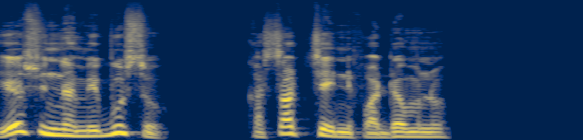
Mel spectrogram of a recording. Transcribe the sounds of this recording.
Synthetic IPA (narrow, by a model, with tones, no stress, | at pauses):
je˦su˨nã˨mĩ˨bu˦sʊ̰˨ | kʰa˨sa˦t͡ɕʰɛ˨nɪ̃˨fa˨dɔ̃˦mnʊ̃˦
